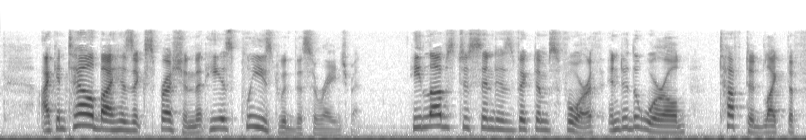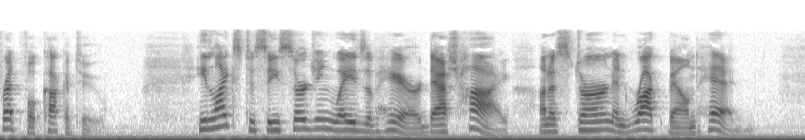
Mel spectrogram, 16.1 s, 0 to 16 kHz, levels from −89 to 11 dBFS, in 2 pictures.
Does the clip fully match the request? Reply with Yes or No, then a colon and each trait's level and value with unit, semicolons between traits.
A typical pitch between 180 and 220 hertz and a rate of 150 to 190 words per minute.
Yes: medium, 185 Hz; average, 165 wpm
